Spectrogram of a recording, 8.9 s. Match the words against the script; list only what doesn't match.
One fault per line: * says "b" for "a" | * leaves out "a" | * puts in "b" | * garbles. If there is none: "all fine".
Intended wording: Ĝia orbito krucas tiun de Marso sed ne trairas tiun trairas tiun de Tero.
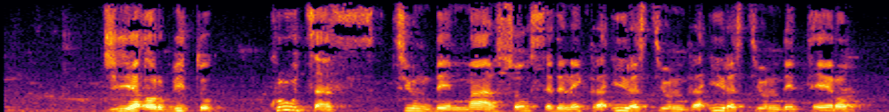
all fine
